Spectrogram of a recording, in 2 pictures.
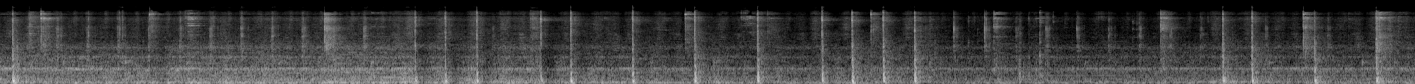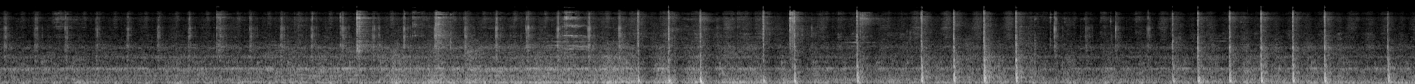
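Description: Mechanical power hammer forging a red-hot iron hammer blank held in tongs: its ram strikes in irregular runs of quick blows with short gaps, over a steady machine hum.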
